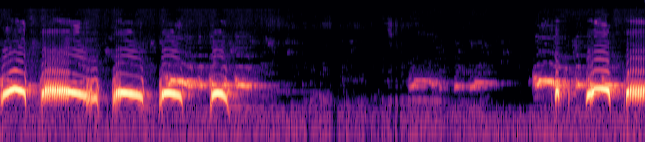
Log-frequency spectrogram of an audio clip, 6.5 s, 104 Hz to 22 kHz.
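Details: Local spotted dove (derkuku/tekukur) of the kuk 3 type, calling lively. Soft, mellow coos in a quick burst of five notes, then a near-silent gap with a faint drawn note, then the cooing resumes loudly.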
